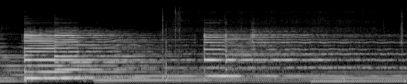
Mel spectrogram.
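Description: Electric lap steel guitar played with a slide bar through a small amplifier: a chord struck about a quarter second in and another about two seconds in, each ringing on, with short slides in pitch.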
